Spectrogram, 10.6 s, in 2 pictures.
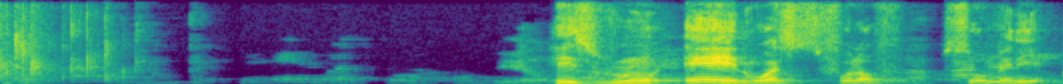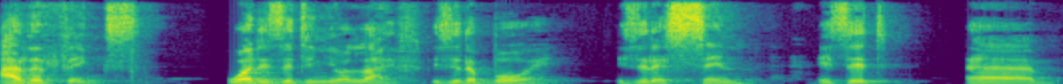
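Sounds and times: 
audience clapping: 0.0 - 1.0
speech: 2.1 - 10.6.

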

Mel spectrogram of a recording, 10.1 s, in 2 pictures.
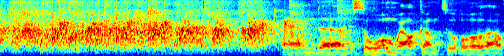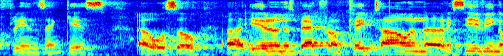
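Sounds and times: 
church congregation applause: 0.0 - 3.5
speech: 2.8 - 10.0.

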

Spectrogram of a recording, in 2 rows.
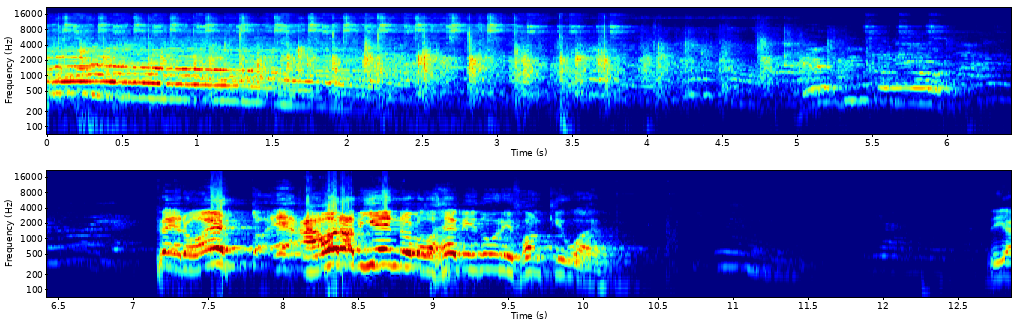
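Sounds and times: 
shouts of praise: 0.0 - 6.2
audience applause: 0.0 - 6.3
speech: 8.2 - 10.3.

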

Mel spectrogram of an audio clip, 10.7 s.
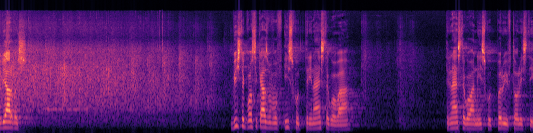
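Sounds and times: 
speech: 0.0 - 0.7, 4.6 - 7.4, 8.9 - 10.6
audience applauding: 0.0 - 4.5.

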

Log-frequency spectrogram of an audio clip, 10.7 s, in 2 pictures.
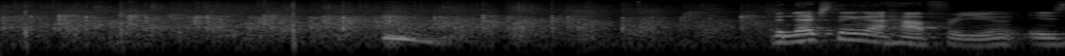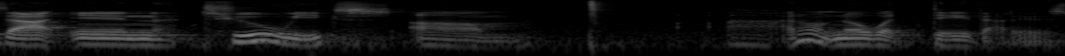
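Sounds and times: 
audience applause: 0.0 - 4.4
speech: 1.9 - 2.2, 3.9 - 8.0, 9.3 - 10.6.

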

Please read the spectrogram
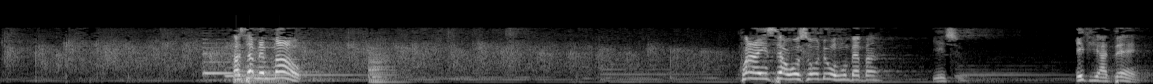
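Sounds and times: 
audience clapping: 0.0 - 7.8
speech: 2.0 - 3.8, 7.4 - 9.8, 10.8 - 11.5.

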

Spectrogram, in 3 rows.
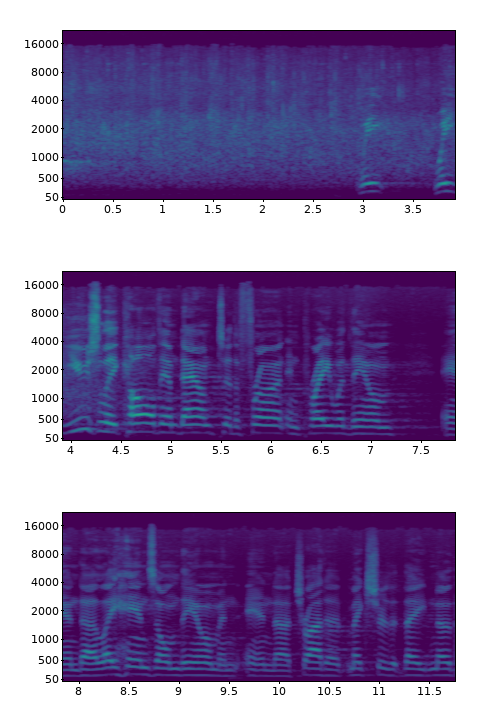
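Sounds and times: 
audience applause: 0.0 - 4.0
speech: 3.0 - 11.7.

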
